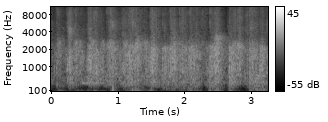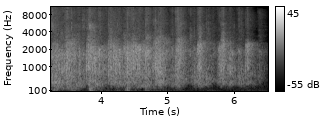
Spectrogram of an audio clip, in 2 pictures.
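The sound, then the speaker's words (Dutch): An audience at a SKEPP event applauds prize winners, dense overlapping claps forming a loud, even wash of noise that holds for several seconds before tapering off abruptly at the end. “Geef ze een applaus, aan.”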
